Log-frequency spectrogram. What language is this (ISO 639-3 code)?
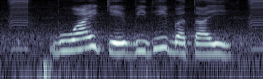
bho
